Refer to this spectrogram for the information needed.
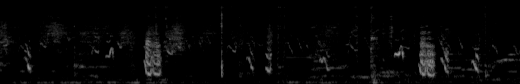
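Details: Grey francolin mother with chicks at feeding time, breeding season; scattered soft chirps and short peeps, two louder hoarse bursts, and an occasional single sharp click among quieter twittering.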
